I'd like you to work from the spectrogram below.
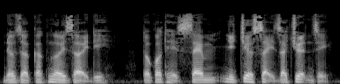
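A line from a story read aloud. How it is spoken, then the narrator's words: Cold speech. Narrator (Vietnamese): Dương Chấn lại nhíu mày lạnh lùng nói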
